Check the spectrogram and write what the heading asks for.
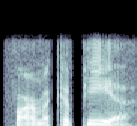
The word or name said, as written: pharmacopoeia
